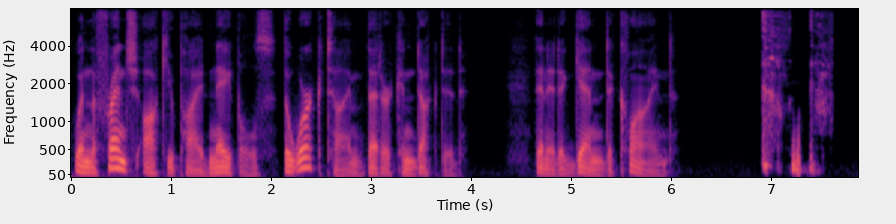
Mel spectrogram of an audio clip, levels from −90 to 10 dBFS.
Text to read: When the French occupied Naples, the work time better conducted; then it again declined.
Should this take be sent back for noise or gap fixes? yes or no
yes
